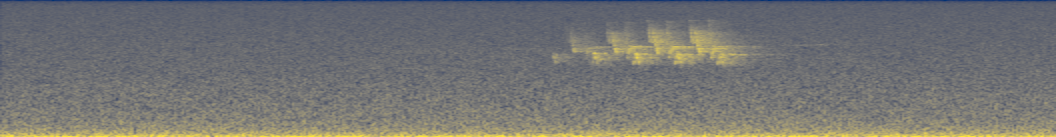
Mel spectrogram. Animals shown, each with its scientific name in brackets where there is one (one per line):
Ovenbird (Seiurus aurocapilla)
